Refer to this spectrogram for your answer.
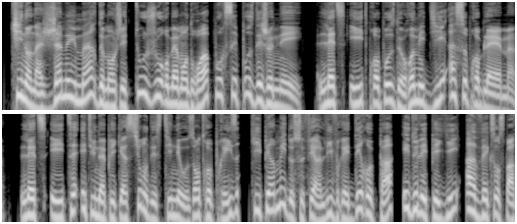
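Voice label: French male Commercial; voice over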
